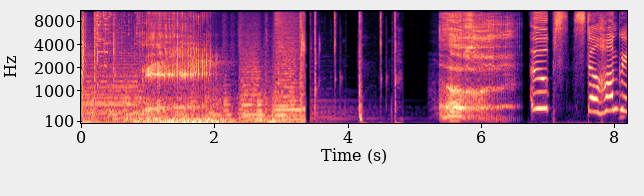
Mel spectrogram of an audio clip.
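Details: Animated female cartoon characters burping in a compilation: a long, loud belch followed by short voiced ones, with music and speech around them; acted burping sound effects, not a real person.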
